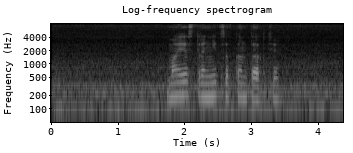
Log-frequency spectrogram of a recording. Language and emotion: Russian, neutral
